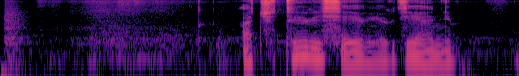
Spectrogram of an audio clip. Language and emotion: Russian, sad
